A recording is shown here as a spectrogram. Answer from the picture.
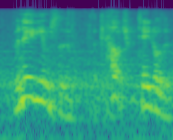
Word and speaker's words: vanadium: I came to vanadium, and I went, vanadium, you know, well, it sounds like vans, but there's not much story there. It rhymes with Canadian, but that's not, or almost rhymes with Canadian.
